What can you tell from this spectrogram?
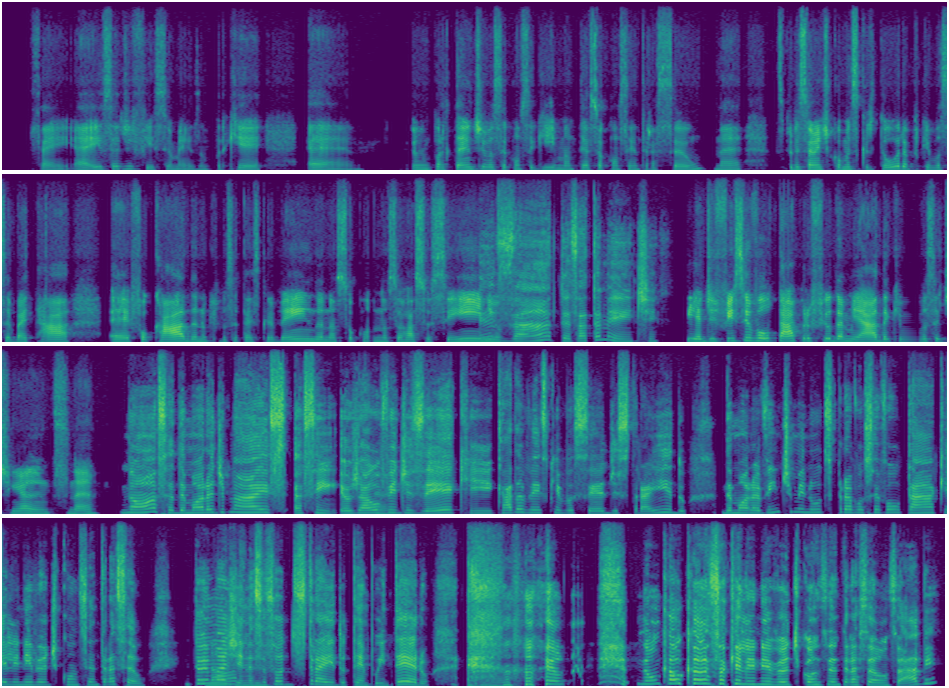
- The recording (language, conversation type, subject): Portuguese, advice, Como posso me concentrar quando minha mente está muito agitada?
- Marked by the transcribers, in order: other background noise; laugh; laughing while speaking: "eu"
